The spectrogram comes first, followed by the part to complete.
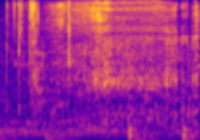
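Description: Mouth sounds of a person eating a boiled crawfish held to the lips: a few small clicks, then a longer sucking and slurping at the shell.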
